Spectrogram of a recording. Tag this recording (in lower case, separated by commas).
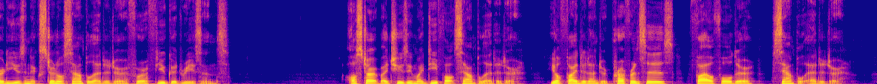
speech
